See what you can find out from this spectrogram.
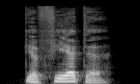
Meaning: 1. companion 2. nominative/accusative/genitive plural of Gefährt
- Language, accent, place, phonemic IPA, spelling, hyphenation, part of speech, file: German, Germany, Berlin, /ɡəˈfɛːrtə/, Gefährte, Ge‧fähr‧te, noun, De-Gefährte.ogg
